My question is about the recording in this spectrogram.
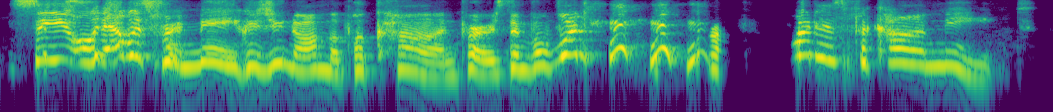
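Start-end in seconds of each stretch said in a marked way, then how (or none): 3.0-3.6 high burst of laughter. Real, not acted. Amused by pecan meat.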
